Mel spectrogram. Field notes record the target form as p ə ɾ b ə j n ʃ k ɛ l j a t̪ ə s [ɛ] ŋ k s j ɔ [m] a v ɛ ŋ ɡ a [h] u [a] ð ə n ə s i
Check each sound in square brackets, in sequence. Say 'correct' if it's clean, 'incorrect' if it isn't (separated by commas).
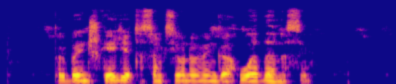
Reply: incorrect, incorrect, correct, correct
